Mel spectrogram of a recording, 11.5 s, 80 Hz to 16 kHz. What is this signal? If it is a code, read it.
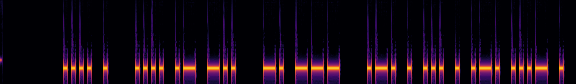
Morse code, heard as a keyed tone, about 15 wpm, 700 Hz. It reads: HE HAD NO RESERVE
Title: Sentences from Top 1000 Words - Review Part 6 - 15wpm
